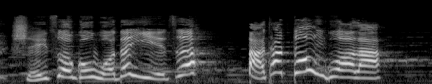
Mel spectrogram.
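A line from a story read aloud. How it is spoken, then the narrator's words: Frightening bellow. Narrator (Chinese): 熊爸爸用可怕的声音哇哇叫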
